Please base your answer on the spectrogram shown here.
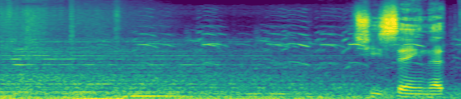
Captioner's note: birds cawing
